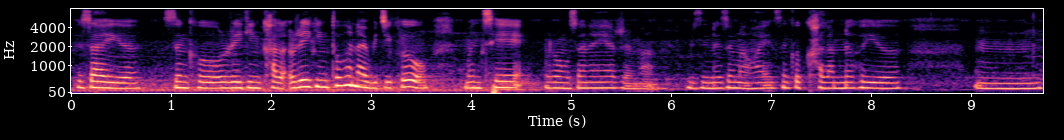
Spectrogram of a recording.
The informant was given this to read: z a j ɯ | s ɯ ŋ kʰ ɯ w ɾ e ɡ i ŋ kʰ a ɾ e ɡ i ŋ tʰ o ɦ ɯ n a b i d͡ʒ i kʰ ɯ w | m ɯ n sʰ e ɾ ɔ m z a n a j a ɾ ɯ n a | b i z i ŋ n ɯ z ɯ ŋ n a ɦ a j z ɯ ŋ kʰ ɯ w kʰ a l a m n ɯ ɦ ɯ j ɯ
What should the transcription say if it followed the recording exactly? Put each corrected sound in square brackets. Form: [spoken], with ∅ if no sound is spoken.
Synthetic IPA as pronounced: z a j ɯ | [z] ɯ ŋ kʰ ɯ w ɾ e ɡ i ŋ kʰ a ɾ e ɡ i ŋ tʰ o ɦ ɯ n a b i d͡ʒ i kʰ ɯ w | m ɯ n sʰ e ɾ ɔ [ŋ] z a n a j a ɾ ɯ n a | b i z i [∅] n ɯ z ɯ ŋ n a ɦ a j z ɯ ŋ kʰ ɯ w kʰ a l a m n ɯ ɦ ɯ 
